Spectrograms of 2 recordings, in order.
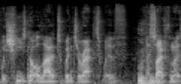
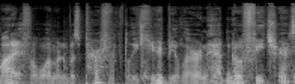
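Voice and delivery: put-on sexy voice; 3 dB quieter than usual. Doing a sexy Gary Gygax voice as a joke: sexy Gary Gygax voice. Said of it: "Please don't do that voice again".

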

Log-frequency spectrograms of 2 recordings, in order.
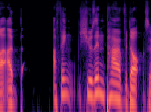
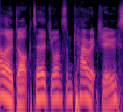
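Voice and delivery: sudden, unexpected put-on Cockney accent; 6 semitones higher than usual. Voicing a reinvented character's imagined entrance line, in a mock Cockney accent. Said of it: "I don't know why I've gone Cockney".

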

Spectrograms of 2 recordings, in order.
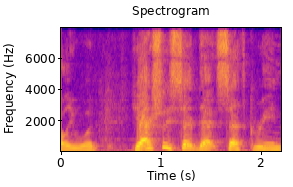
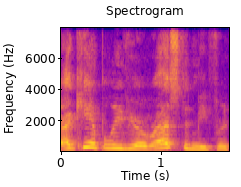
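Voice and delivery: mock-crying, put-on tearful voice; 7 semitones higher than usual. Retelling what the arrested woman said to the cop, imitating her crying. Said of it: "And she's crying the whole time".

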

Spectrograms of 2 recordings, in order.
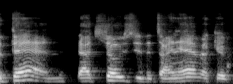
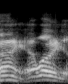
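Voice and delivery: weird little voice; 3 semitones higher than usual. Complaining about how the prequels voiced droids: weird little battle droid voice. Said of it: "the weird little voice they gave them too".

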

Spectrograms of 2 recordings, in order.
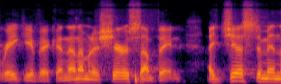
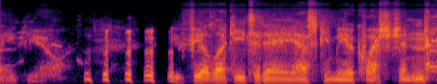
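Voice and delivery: put-on gravelly tough-guy voice. Joking back about an airport encounter: Clint Eastwood impression. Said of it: "that same voice you're doing".

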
